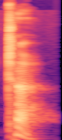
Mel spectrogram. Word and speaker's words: to: to explain to her we have to use the preposition to pronounced ta explain to her what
